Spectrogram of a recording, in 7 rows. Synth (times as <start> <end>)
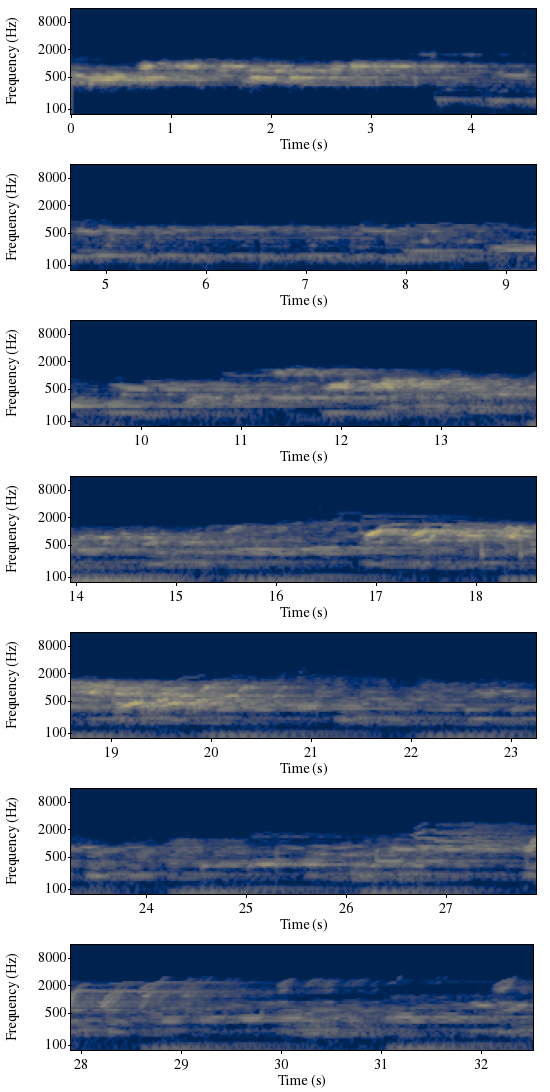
8.8 32.5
